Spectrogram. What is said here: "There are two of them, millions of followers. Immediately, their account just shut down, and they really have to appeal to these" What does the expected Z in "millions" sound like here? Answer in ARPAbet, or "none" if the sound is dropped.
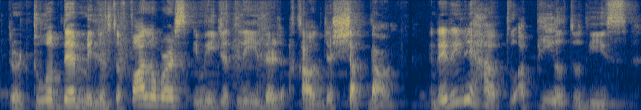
S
